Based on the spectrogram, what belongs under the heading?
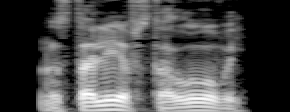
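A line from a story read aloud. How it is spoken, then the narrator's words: Gloomy. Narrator (Russian): мрачно ответил Клаус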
